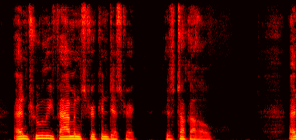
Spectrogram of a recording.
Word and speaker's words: Tuckahoe: Eastern Shore men usually pronounce the word took as tuck. Tuckahoe, therefore, is in Maryland parlance Tuckahoe. But, whatever may have been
